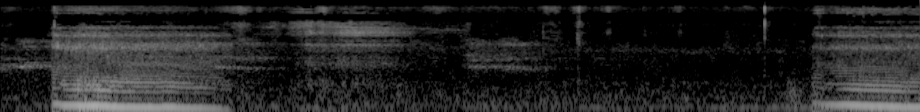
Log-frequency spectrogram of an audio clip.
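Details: Dog in deep sleep snoring like a human: loud, low, rumbling snores with a quiet exhale between them, about two snores in nine seconds.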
